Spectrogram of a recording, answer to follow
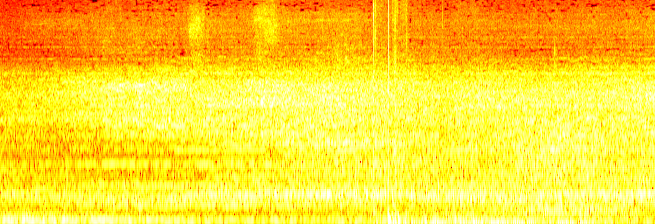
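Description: Film-trailer sound design: a steady deep rumble under a held low drone tone, with a faint click about four seconds in.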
